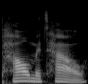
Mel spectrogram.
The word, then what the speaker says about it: Palmital: p-a-l-m-i-t-a-l but i made sure that i can pronounce it before we started it's paul metal let me turn rod back up and see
